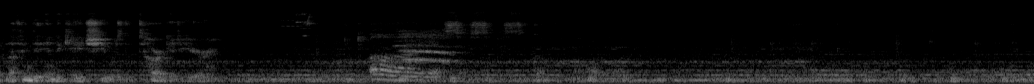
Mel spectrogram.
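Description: A television plays a low, steady humming background sound.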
